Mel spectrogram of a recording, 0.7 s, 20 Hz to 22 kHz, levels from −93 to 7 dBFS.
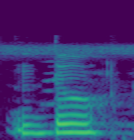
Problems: constant background noise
